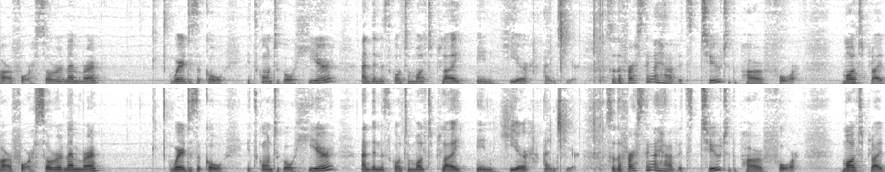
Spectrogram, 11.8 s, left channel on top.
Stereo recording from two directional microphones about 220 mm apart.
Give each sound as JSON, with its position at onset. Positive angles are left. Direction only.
{"t": 0.0, "sound": "speech", "side_deg": -45}
{"t": 8.1, "sound": "speech", "side_deg": -40}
